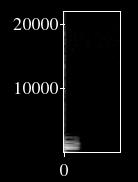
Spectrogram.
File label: DR-660 Perc, Drums, Boss DR-660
